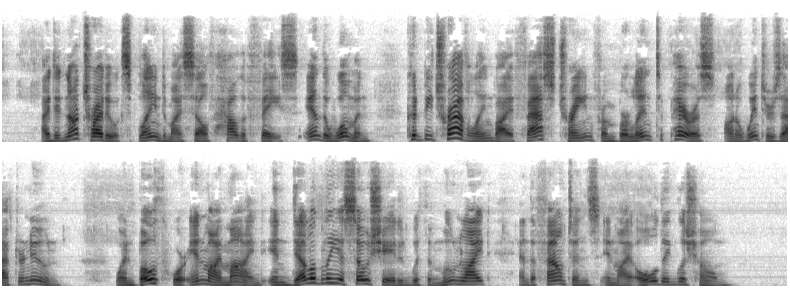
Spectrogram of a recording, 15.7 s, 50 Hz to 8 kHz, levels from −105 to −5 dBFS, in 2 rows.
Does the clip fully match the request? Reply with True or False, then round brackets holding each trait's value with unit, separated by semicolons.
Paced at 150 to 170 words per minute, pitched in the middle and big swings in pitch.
False (190 wpm; 150 Hz; 6.6 semitones)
